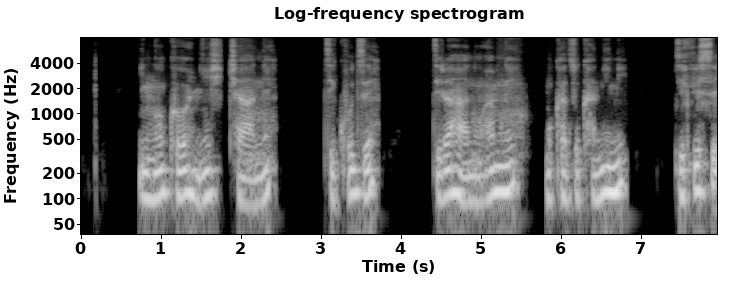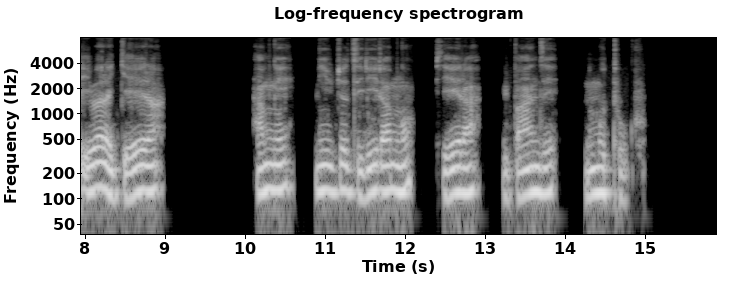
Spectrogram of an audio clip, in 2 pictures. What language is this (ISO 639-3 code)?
run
